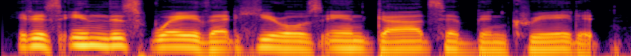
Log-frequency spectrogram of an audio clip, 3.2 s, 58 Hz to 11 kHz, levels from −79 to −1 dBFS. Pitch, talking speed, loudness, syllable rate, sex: 120 Hz, 230 wpm, -16 LUFS, 4.6 syllables/s, male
